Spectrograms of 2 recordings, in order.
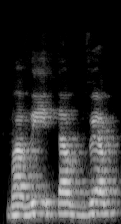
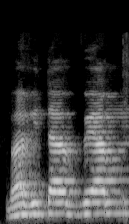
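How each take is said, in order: First: The vowel in 'vi' is drawn out long. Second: The vowel in 'vi' is kept short. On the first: The speaker calls it wrong. "कई बार भवितव्य वैसा पढ़ते हैं" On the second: The speaker calls it right. "ह्रस्व बोल के थोड़ा सा बोल के छोड़ देना है"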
